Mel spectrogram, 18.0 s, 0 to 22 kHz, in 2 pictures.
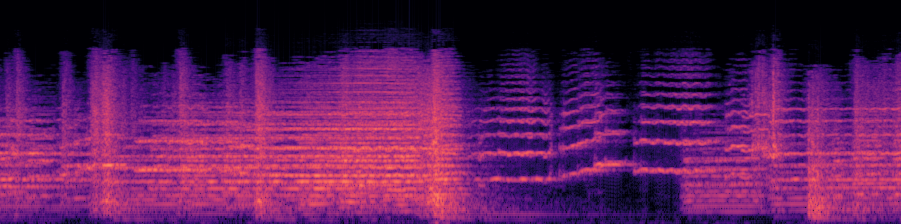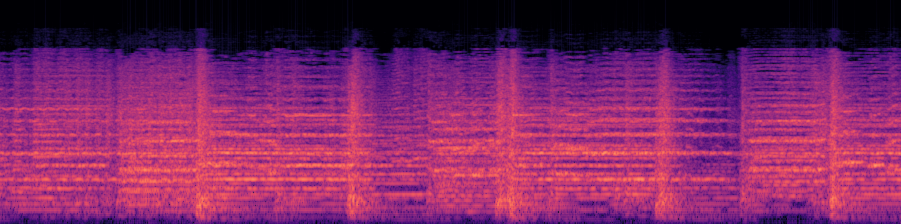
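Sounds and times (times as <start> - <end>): snare and bass drums: 0.0 - 3.1, 8.0 - 18.0
bugles playing march melody: 0.0 - 18.0.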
